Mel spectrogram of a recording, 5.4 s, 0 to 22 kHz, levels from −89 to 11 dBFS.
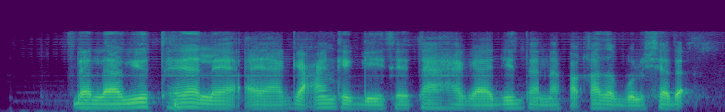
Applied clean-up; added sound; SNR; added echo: neural separator model SepFormer DNS4.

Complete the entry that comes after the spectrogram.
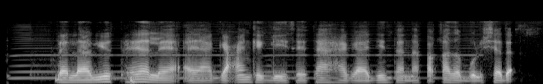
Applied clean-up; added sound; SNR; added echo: neural mask model RNNoise.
